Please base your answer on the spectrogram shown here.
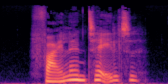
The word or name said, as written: fejlantagelse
